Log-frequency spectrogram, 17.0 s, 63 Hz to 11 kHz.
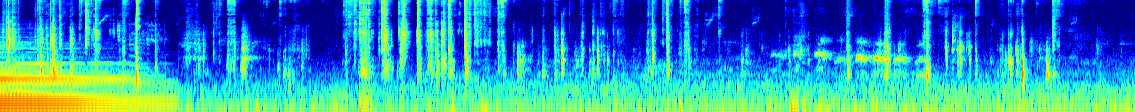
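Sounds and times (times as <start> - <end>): small hard objects clicking: 5.1 - 11.2.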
